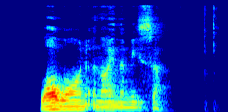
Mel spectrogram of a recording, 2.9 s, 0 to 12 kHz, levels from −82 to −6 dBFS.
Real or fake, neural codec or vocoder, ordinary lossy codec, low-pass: real; none; AAC, 32 kbps; 9.9 kHz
